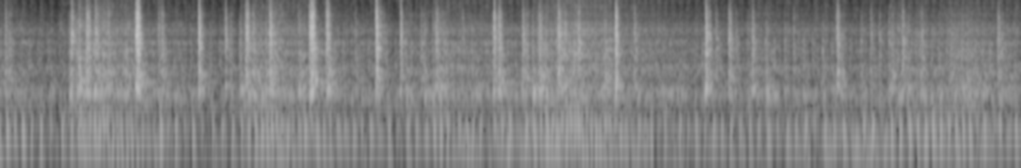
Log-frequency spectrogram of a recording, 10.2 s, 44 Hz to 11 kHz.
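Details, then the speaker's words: New Hero Splendor Plus 2023 BS6 100cc, about 642-650 km, revving in second gear: light rapid ticking over the single's even beat; ticking attributed to the faulty new chain set. "जो टिक-टिक की आवाज़ आपने सुनी, वह इसकी नई chain set से आ रही है, और यह मोटरसाइकिल बिल्कुल नई है।"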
